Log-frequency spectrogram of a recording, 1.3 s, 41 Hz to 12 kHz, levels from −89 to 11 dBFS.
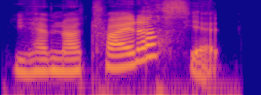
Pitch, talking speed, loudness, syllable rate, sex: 225 Hz, 275 wpm, -17 LUFS, 5.7 syllables/s, female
